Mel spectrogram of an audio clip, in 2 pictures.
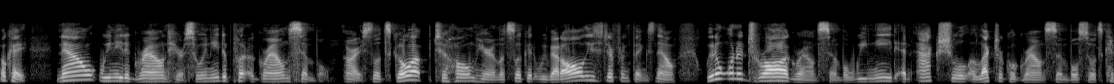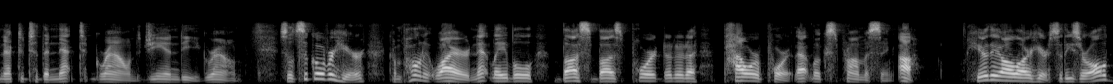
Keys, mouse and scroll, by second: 19.1 click.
